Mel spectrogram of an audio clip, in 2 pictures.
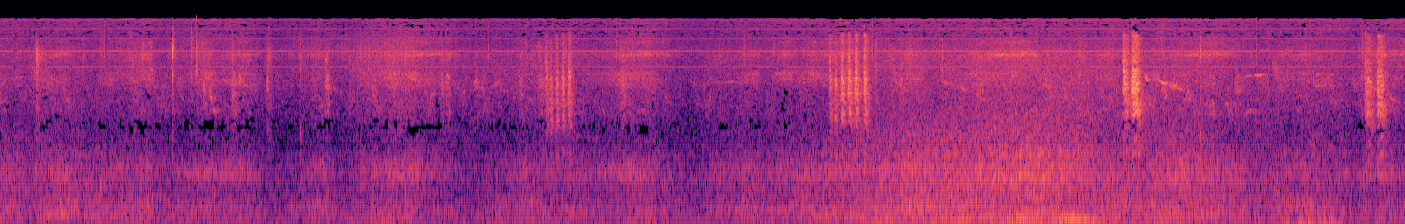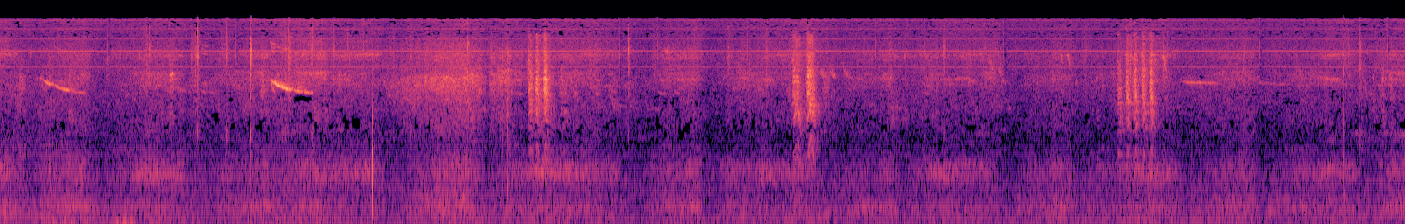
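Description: Birds chirping now and then: short, high chirps, a few with a quick downward slide, over a faint steady background. About a third of the way in, a low hum swells up and fades away.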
